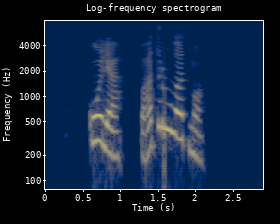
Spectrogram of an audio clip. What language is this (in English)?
Mari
